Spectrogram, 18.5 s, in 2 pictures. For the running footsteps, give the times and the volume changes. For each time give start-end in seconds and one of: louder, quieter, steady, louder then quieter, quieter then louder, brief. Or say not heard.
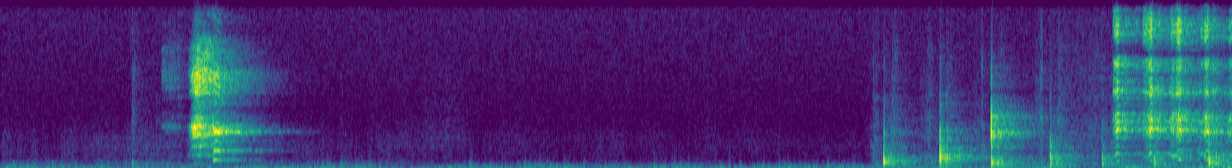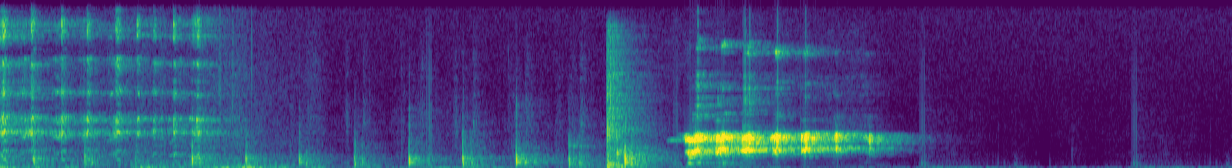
6.5-14.0 quieter then louder.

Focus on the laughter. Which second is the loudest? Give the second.
15 s.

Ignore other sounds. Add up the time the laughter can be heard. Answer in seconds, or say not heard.
5 s.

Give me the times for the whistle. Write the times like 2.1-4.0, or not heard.
not heard.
